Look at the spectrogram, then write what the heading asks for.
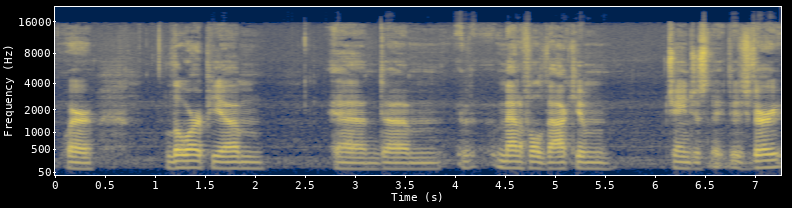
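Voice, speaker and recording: A man with a hoarse voice from a cold, casually walking through engine tuning settings and thinking aloud with halting pauses. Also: on the low side. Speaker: car builder explaining engine tuning. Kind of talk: casual technical walkthrough.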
